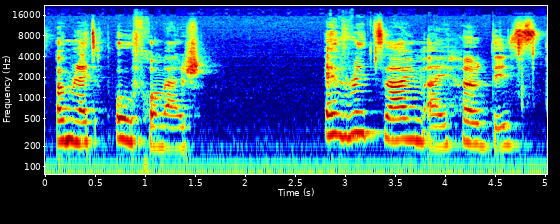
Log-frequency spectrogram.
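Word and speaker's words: omelette au fromage: we never say this and we don't say omelet di fromage it's not french it's omelette or fromage every time i heard this omelet di homage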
